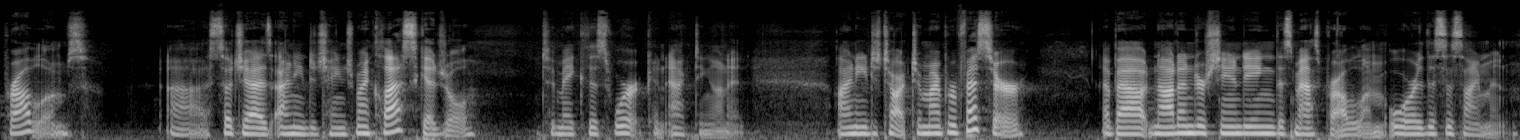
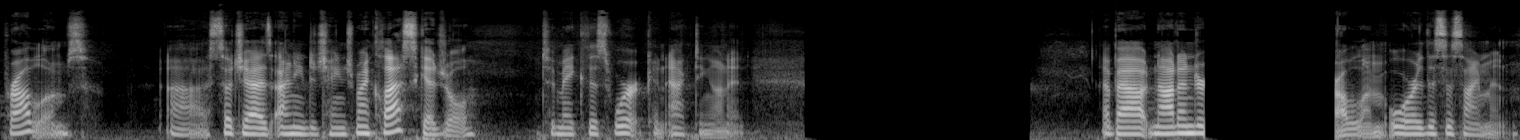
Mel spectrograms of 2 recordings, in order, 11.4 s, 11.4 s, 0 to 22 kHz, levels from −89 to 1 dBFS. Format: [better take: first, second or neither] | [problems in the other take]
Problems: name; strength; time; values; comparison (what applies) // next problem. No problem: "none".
first | audio cutting out; at 6 s for 1.5 s and at 9 s for 1 s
